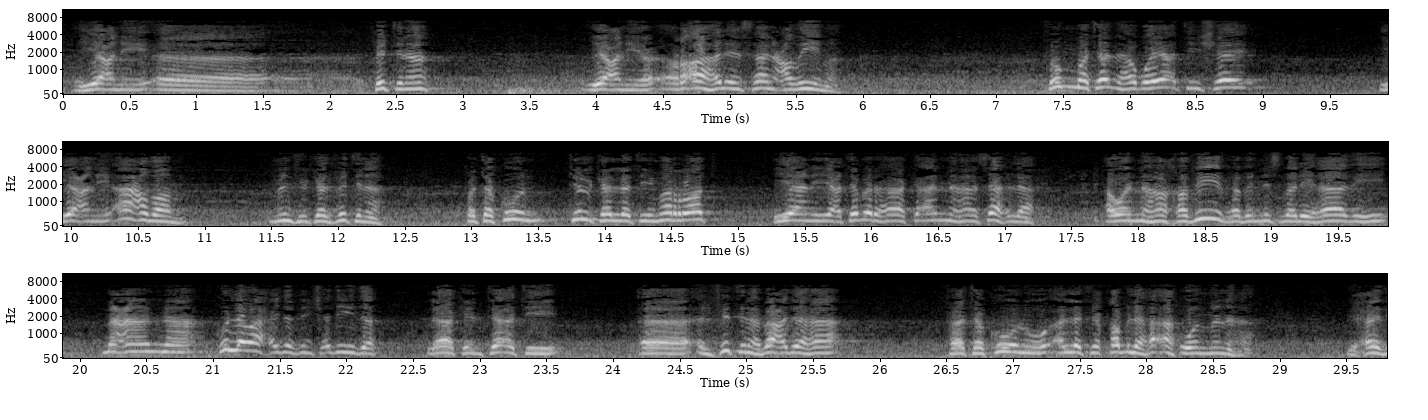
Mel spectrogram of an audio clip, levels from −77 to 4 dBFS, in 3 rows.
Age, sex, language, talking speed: 50-69, male, Arabic, 85 wpm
